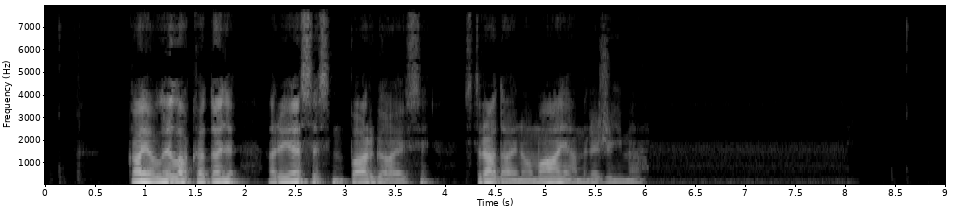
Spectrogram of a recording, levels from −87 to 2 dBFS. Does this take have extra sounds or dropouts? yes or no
no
